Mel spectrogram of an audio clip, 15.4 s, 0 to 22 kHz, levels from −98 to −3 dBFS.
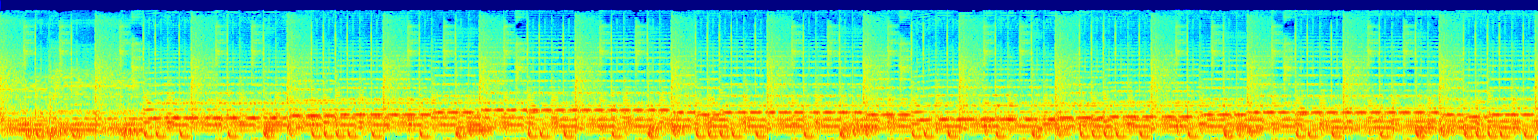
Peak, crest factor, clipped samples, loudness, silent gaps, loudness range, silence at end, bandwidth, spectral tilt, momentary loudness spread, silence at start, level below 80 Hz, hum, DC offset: -4 dBFS; 16 dB; under 0.1%; -20 LUFS; none; 0 LU; 0 s; 17 kHz; -5 dB/octave; 1 LU; 0 s; -36 dBFS; none; under 0.1%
